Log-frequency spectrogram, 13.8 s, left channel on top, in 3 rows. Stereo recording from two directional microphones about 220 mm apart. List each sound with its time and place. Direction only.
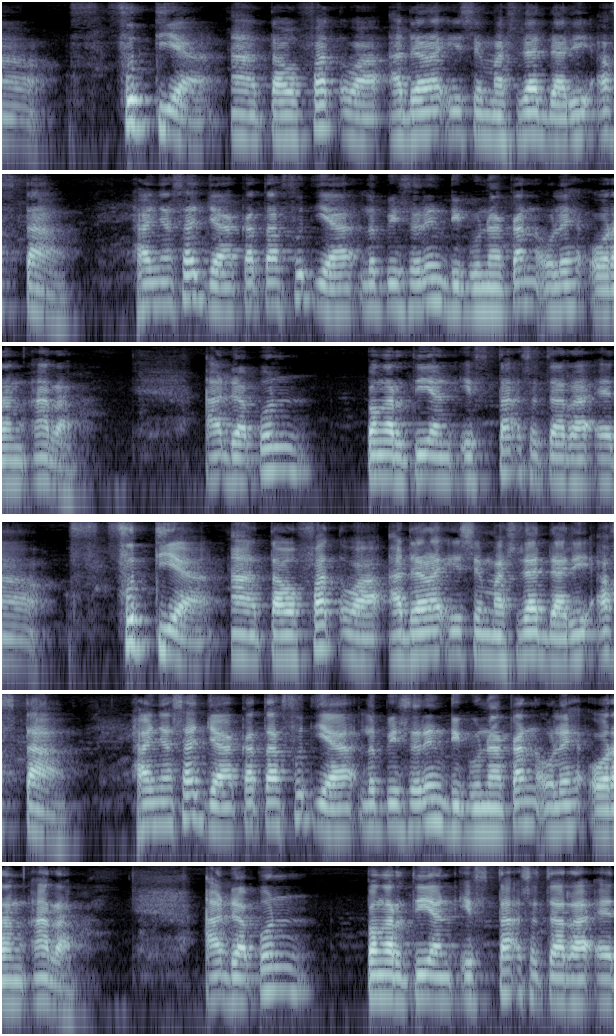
0.9 s speech: 5° right (ahead or behind)
10.2 s a sound: 10° right (ahead or behind)
11.9 s speech: 10° right (ahead or behind)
